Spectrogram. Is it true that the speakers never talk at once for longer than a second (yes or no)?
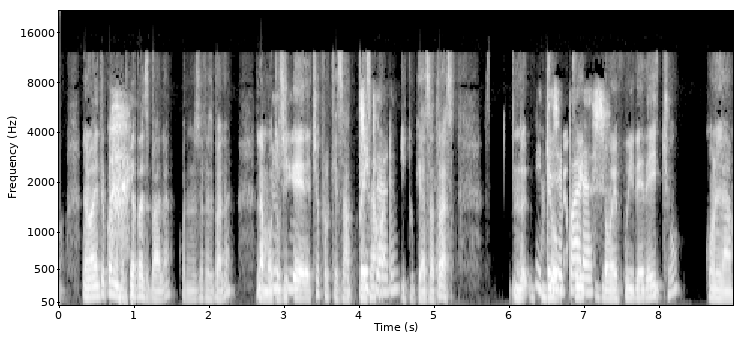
no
